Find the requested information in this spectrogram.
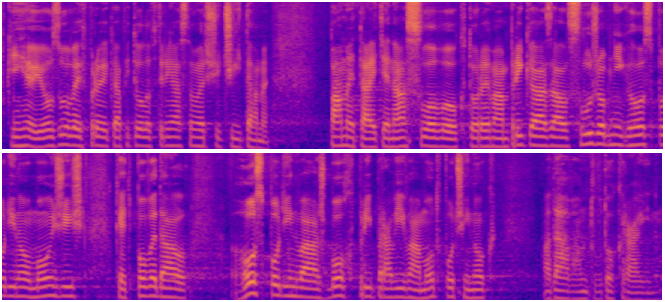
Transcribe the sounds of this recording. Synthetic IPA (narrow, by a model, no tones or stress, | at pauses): fkɲiɦɛjɔzuɔʋɛjfpr̩ʋɛjkapit̪ɔlɛft̪ɾinaːst̪ɔmʋɛɾʃit͡ʃiːt̪amɛ | pamɛt̪ajcɛnaslɔʋɔkt̪ɔɾɛːʋaːmpɾikaːzalsluʒɔbɲiːɡɦɔspɔɟinɔʊmɔjʒiʃkɛcpɔʋɛd̪al | ɦɔspɔɟinʋaːʒbɔxpɾipɾaʋiːʋaːmɔt̪pɔt͡ʃinɔk | ad̪aːʋaːmt̪uːt̪ɔkɾa̰jinu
